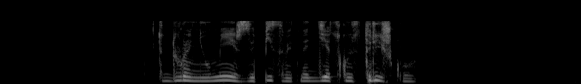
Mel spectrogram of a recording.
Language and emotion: Russian, angry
